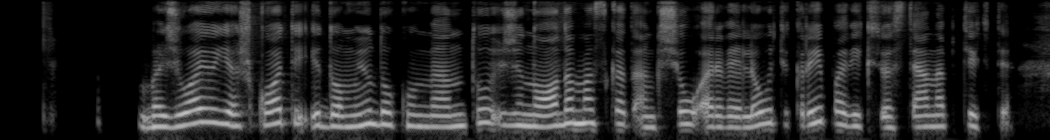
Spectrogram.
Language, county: Lithuanian, Klaipėda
